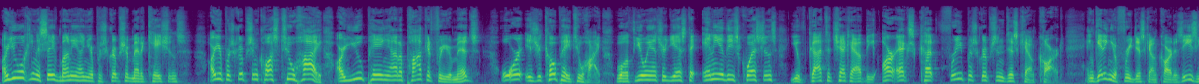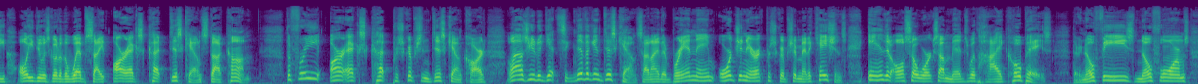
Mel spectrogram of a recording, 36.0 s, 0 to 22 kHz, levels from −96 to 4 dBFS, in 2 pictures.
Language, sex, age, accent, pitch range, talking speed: English, male, 50-69, American, 140-220 Hz, 175 wpm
